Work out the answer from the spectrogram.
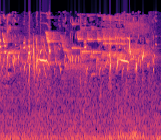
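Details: European goldfinch song used for teaching birds to sing: a quick, tinkling stream of high twittering notes and short trills, bright and continuous.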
